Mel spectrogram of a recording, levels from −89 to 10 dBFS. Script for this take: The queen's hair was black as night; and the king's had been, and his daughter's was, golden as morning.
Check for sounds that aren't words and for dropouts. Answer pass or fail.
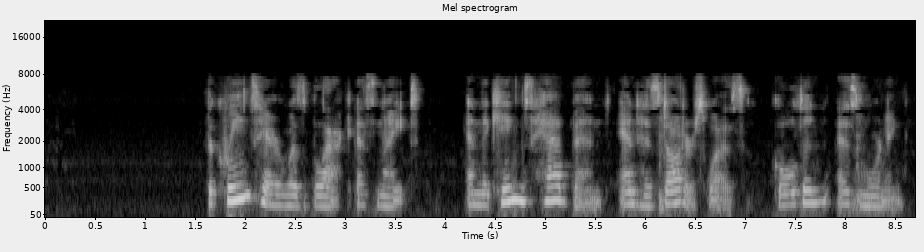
pass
